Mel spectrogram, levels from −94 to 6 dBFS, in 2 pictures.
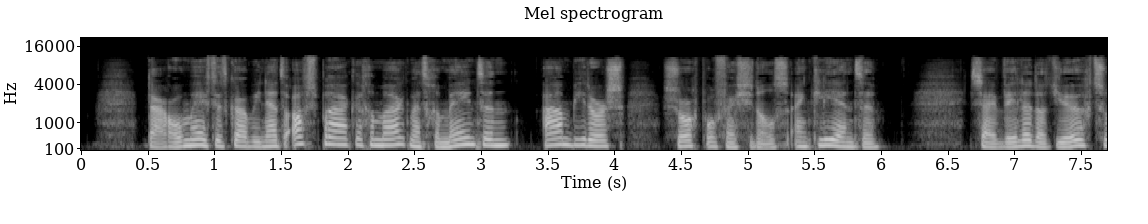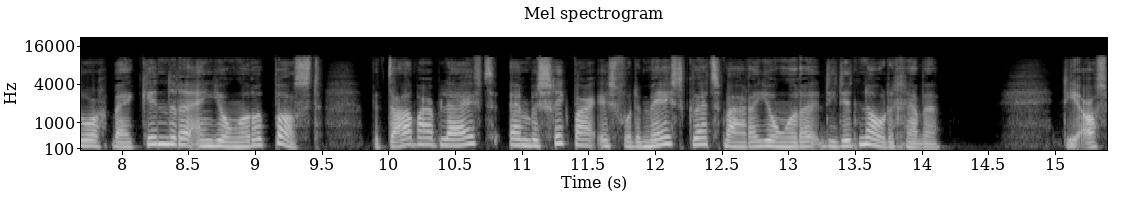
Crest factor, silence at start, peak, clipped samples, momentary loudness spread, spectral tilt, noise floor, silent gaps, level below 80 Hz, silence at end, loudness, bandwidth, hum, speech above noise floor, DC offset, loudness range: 16 dB; 0.2 s; -6 dBFS; under 0.1%; 7 LU; -5.5 dB/octave; -59 dBFS; none; -70 dBFS; 0 s; -23 LUFS; 11 kHz; none; 37 dB; under 0.1%; 3 LU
